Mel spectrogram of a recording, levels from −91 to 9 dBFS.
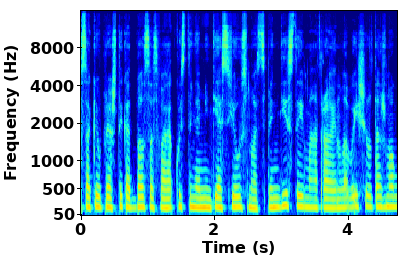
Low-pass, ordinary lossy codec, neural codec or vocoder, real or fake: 14.4 kHz; Opus, 32 kbps; none; real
